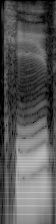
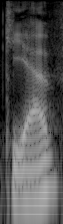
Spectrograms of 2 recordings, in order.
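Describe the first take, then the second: First: The name is said the Ukrainian way. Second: The name is said the Russian way. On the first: It follows the Ukrainian form of the name. "That's how the Ukrainians pronounce it" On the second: It follows the Russian form of the name. "which is apparently Russian"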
